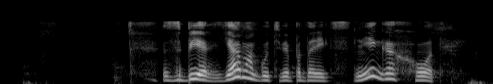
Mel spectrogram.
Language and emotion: Russian, positive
